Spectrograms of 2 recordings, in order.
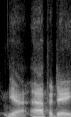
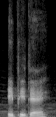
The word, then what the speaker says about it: Apidae: I guess that they pronounce it more with the E sound, apiary, apiarist, whatever, for a beekeeper. So I'm going to pronounce it the same way, Apidae.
